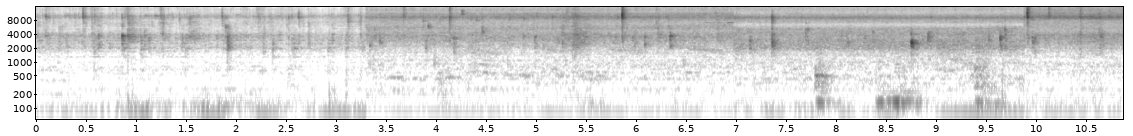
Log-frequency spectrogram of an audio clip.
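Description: Poha and semolina tikki patties shallow-frying in oil in a nonstick pan: a steady, light sizzle with scattered small crackles.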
